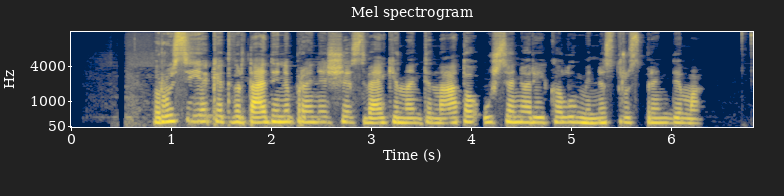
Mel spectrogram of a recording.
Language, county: Lithuanian, Utena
